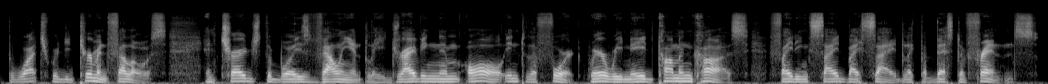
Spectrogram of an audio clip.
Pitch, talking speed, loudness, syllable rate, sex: 120 Hz, 170 wpm, -19 LUFS, 4.6 syllables/s, male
